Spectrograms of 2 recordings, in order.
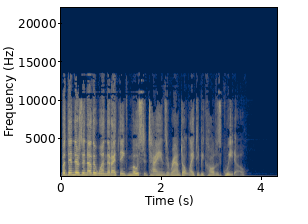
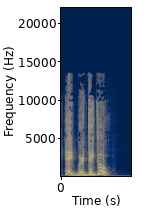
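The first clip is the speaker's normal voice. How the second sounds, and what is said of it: Mocking Italian accent. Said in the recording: “It's mocking their accent... That's my impersonation of it.”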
